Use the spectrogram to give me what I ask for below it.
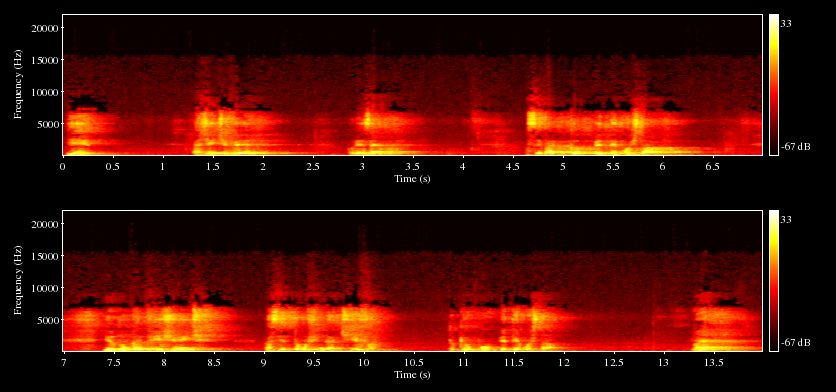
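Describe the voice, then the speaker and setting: A man's voice: fairly high pitch, takes it slowly, pauses often. A man with a Brazilian accent, preaching a sermon as pastor and telling a joke with voices. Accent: Brazilian Portuguese. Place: church hall. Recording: very echoey church hall.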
